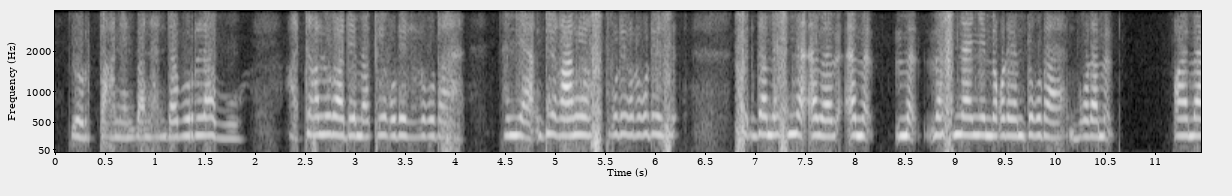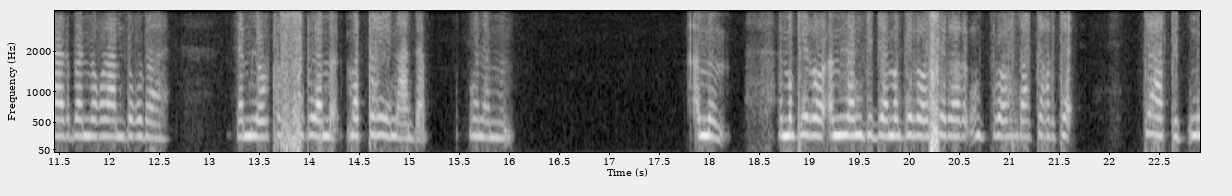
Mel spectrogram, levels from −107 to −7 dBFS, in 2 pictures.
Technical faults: aliasing

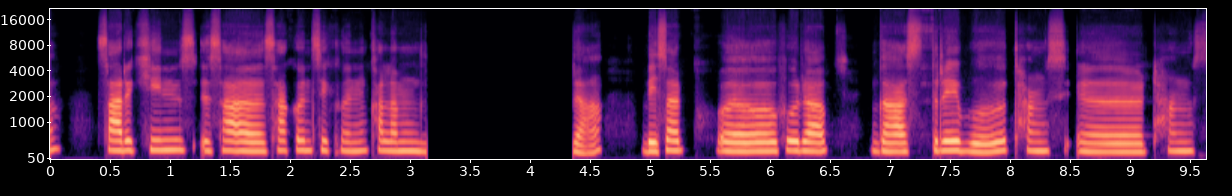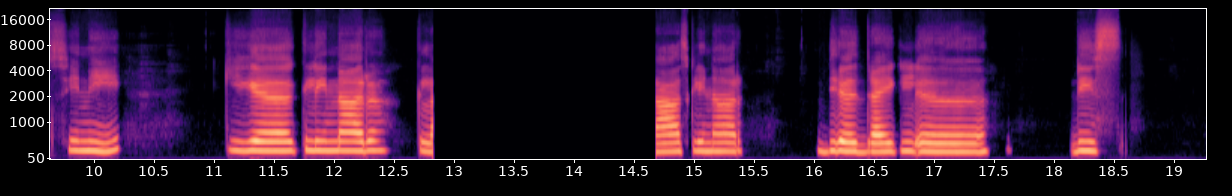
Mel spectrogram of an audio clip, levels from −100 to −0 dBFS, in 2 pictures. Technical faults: playback stall; time-compressed catch-up

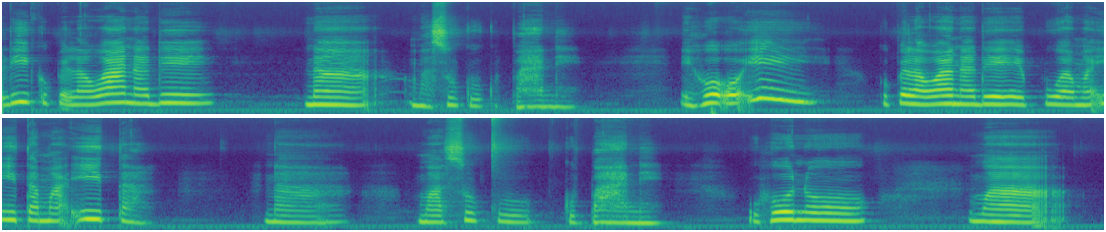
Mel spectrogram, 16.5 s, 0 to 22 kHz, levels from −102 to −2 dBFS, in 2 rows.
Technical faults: none

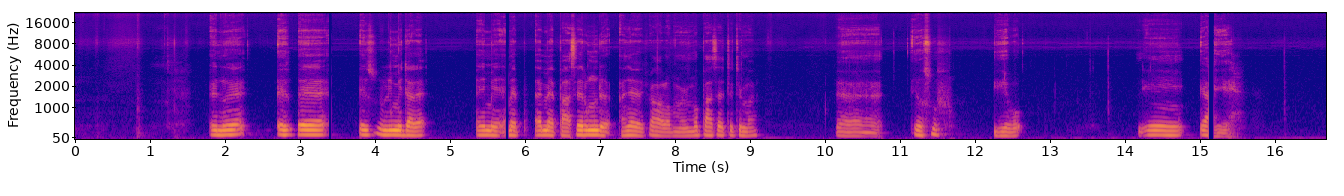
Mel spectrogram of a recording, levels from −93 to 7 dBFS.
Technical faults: Bluetooth stall

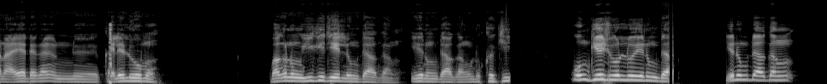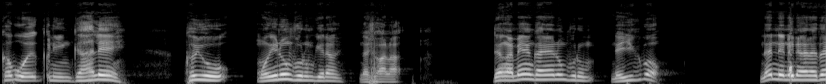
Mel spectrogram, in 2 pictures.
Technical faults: broken MP3 bit reservoir

